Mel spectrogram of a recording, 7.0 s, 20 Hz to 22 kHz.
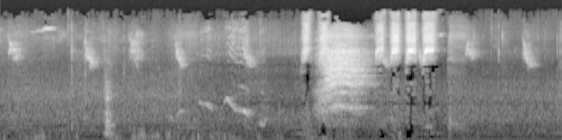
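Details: Border Collie puppies, 57 days old, from the litter of Sweet and Indi, give soft high whines followed by a sudden loud squealing yelp and several short sharp cries, with a person speaking Spanish in the background.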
